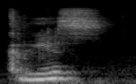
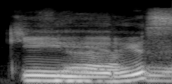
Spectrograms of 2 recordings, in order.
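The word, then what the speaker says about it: QRIS: Kris ya Bu bukan Kiris dari Bank atauis ya. Saya baru tahu kamitin baru tahu bahwa pengucapan yang benar itu bukan kiris, curis ataupun bahkan yang lain, tapi kita satu kata semua pakai.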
